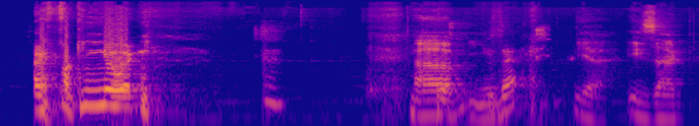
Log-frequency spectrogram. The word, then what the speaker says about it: Eac: Yeah, Eac. Saying Eac. Yeah. Not to be confused with Isaac, but it's EAC.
